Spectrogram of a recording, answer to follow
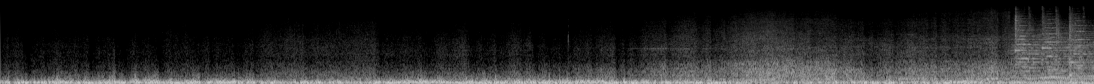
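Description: Wind buffeting the microphone at the seashore: a steady low rumble, with a broader rushing hiss that swells for the last few seconds.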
